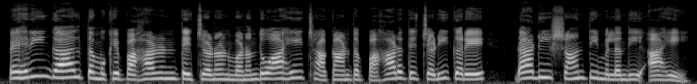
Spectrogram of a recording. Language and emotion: Sindhi, neutral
